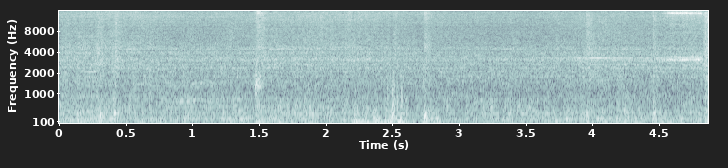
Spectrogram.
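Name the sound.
train approaching from the front, likely Lichchavi Express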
